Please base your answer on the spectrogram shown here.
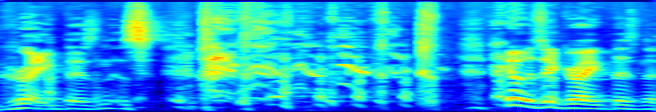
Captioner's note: both laughing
